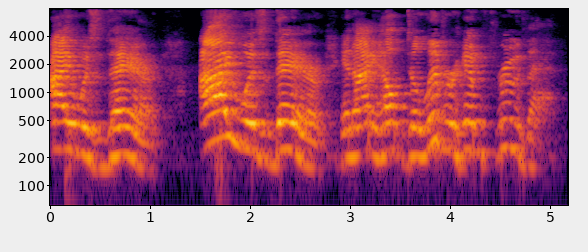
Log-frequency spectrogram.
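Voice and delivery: lightly voiced big angel, proclaiming; booming angel. Husband imagines the angel telling his wife, slow and loud.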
